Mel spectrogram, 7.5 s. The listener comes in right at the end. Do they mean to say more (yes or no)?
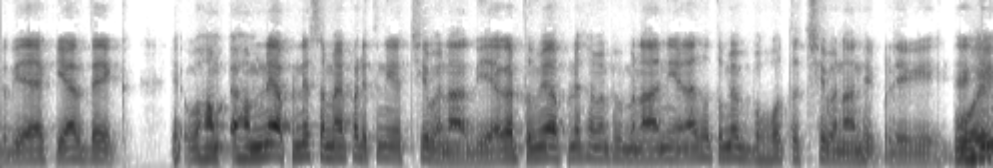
yes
